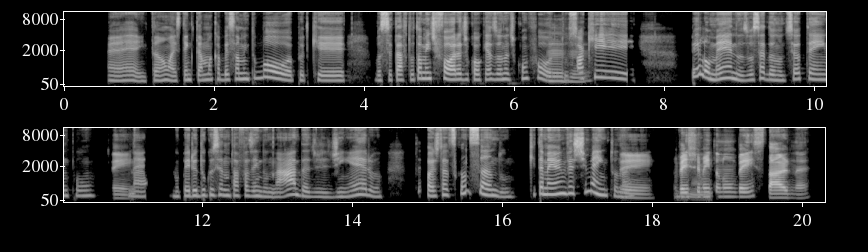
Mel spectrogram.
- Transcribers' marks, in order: none
- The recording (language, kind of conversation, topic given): Portuguese, podcast, Como você se convence a sair da zona de conforto?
